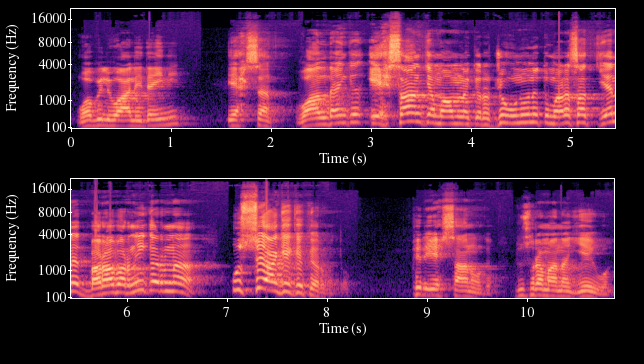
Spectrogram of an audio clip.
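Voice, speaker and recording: A man giving a spoken religious lesson to an audience. He poses questions and answers them himself with everyday examples, swinging between raised emphatic lines and low, quiet asides. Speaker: Islamic teacher giving Quran commentary.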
